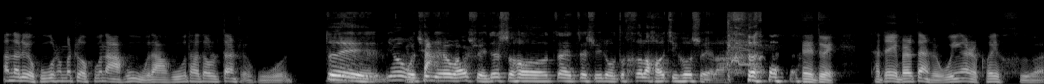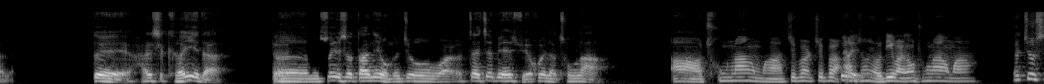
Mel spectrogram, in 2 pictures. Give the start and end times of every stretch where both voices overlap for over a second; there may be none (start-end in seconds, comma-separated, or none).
3.2-4.6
